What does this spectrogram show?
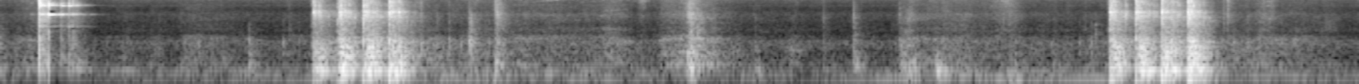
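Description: Honda Africa Twin fork leg being worked by hand in its loosened triple clamp to nudge its height: four separate bursts of rapid metallic knocks and rattles, the two longest lasting about a second each, with quiet stretches between.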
